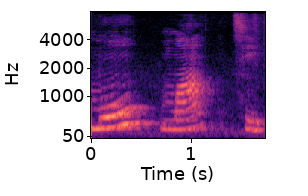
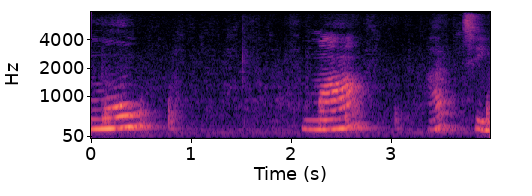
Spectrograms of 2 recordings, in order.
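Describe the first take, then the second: First: মৌমাছি drawn out slowly, each syllable apart. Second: মৌ, মা, ছি said one by one with long gaps; split syllables. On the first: Teacher showing students how to split মৌমাছি, slow and syllabic. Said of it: "আমি কিভাবে উচ্চারণ করব". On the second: Teacher dictating the syllables of মৌমাছি one at a time. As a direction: break মৌমাছি into মৌ মা ছি with pauses. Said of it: "তাহলে আমি কি লিখব". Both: Shown as a demonstration.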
